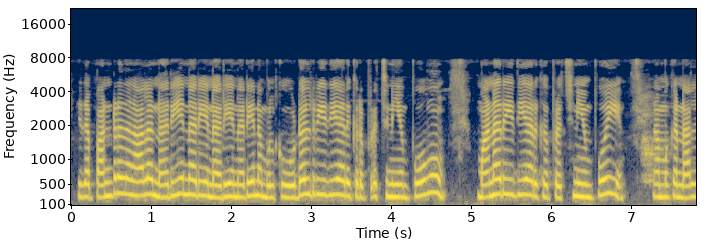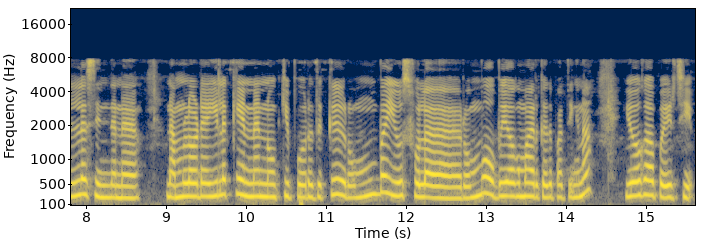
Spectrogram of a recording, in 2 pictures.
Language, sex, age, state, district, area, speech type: Tamil, female, 30-45, Tamil Nadu, Chennai, urban, spontaneous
